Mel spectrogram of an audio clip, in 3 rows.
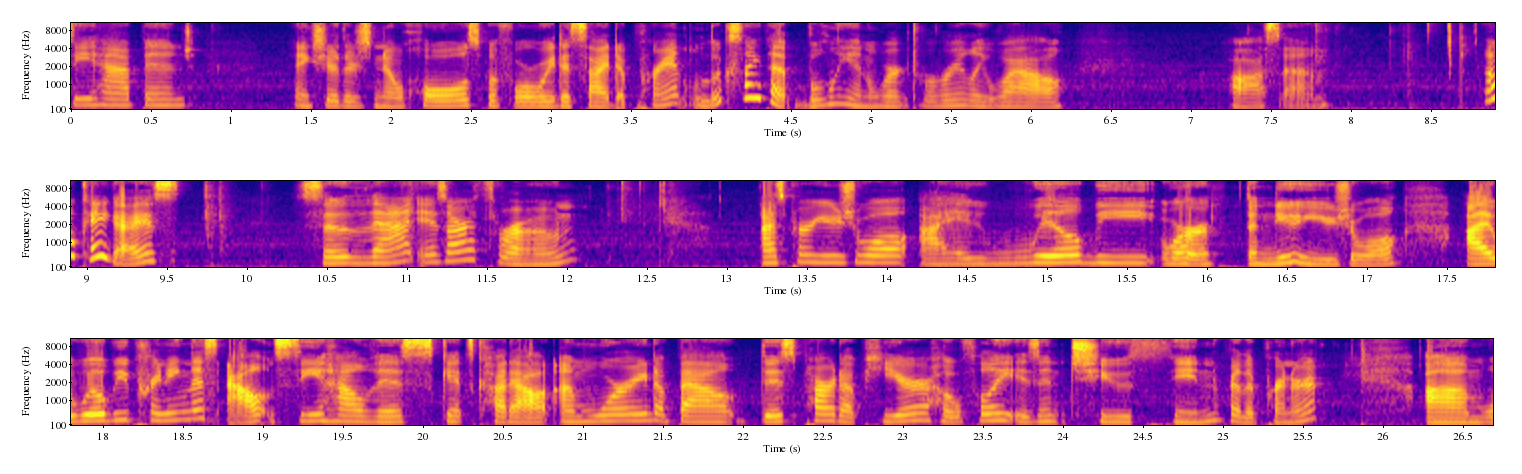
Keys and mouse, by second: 3.9 middle click, 6.2 middle click, 6.3 middle click, 9.8 Tab.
